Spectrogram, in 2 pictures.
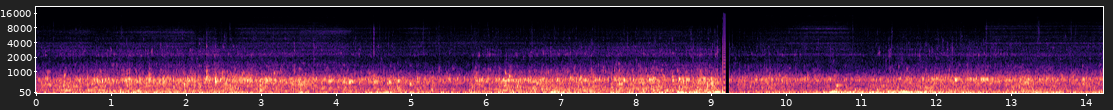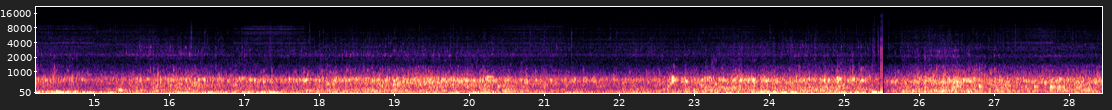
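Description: Muffled underwater noise recorded through an action camera's waterproof housing, with the gurgle of divers' regulator bubbles. A sharp click about nine seconds in and another near the end.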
